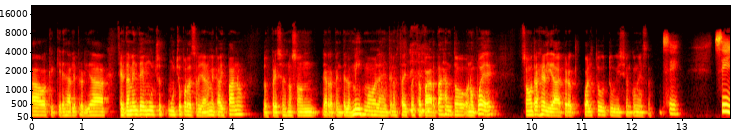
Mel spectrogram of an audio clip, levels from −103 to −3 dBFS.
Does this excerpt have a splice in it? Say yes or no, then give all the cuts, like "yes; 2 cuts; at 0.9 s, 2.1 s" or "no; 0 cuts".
no; 0 cuts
